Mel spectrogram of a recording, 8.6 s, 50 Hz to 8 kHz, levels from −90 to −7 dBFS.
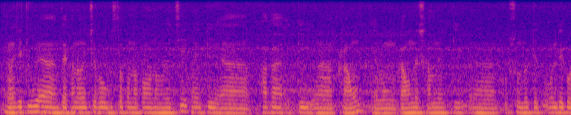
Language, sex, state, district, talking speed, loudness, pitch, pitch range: Bengali, male, West Bengal, Dakshin Dinajpur, 175 wpm, -37 LUFS, 120 Hz, 115-125 Hz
